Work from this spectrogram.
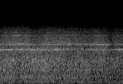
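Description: Military jet planes launching from an aircraft carrier during the Vietnam War era: a loud, steady engine roar with a whining tone held for a brief moment, close and without voices.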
